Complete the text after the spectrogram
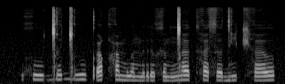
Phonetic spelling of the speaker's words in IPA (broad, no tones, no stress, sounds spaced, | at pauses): x uː ɡ͡ǀ ə ɡ͡ǀ uː kʷʼ ə qʰ u m w ɤ m r ʊ x ə m ŋ͡ǀ ɐː kʰ ɐ s ɤ d i t͡ʃʰ ɐː o̯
